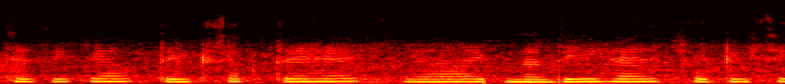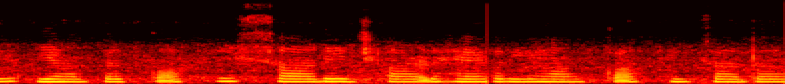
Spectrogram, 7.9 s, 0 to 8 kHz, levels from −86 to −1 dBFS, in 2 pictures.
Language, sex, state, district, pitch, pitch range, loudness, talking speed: Hindi, female, Maharashtra, Pune, 255 Hz, 245-260 Hz, -28 LUFS, 170 wpm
